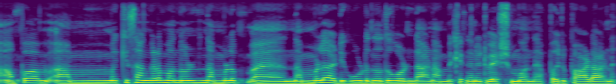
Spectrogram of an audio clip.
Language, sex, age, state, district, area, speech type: Malayalam, female, 18-30, Kerala, Wayanad, rural, spontaneous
